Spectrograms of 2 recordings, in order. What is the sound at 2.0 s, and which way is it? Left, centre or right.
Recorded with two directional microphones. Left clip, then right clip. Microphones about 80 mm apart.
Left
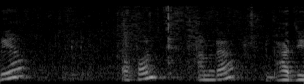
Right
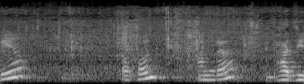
Stir, centre.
